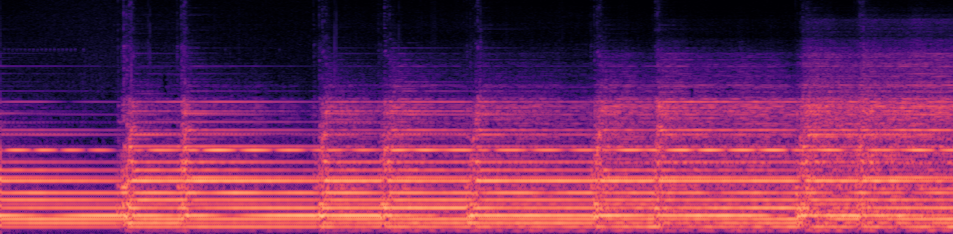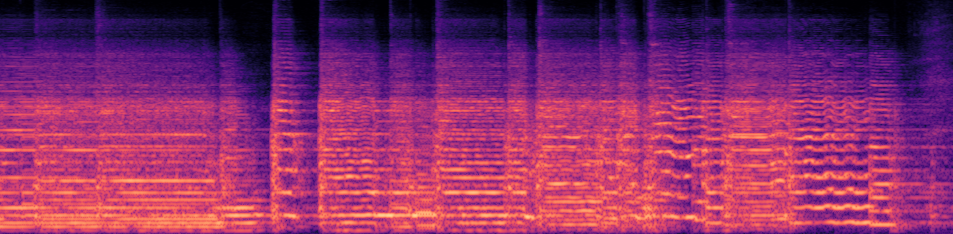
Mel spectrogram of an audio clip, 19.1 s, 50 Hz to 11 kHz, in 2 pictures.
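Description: Harley Benton HB35 Plus semi-hollow electric guitar on its bridge pickup, played through a Bugera V22 valve combo, its volume knob being brought up from zero. Held, ringing chords for about the first twelve seconds, then quicker, choppier picked chords.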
